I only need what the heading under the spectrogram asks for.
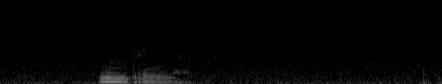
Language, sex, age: South Ndebele, male, 19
